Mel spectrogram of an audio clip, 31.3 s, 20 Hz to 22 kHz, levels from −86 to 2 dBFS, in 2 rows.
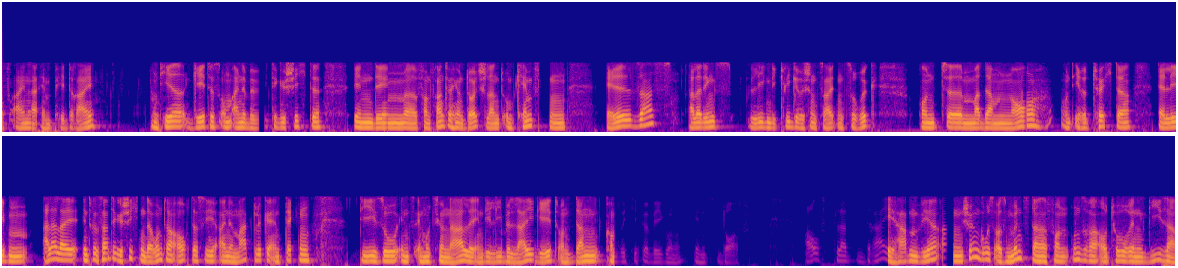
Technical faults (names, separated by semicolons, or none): packet loss with pitch repetition; one channel inverted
